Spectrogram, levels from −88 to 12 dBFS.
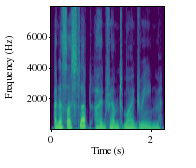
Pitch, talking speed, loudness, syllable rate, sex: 135 Hz, 210 wpm, -19 LUFS, 4.4 syllables/s, male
